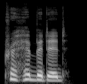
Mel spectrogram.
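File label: "prohibited", US English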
